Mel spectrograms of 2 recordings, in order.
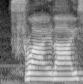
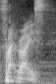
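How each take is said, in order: First: The r sounds turn into l sounds. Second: The r sounds are pronounced as clear r sounds. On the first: "it's because of their pronunciation" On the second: "actually they are talking about fried rice"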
